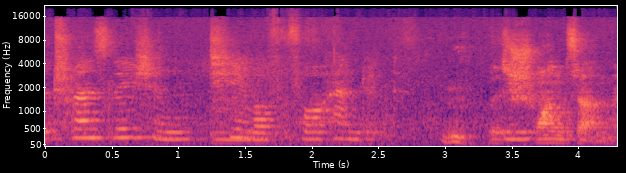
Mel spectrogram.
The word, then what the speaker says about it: Xuanzang: Xuanzang.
